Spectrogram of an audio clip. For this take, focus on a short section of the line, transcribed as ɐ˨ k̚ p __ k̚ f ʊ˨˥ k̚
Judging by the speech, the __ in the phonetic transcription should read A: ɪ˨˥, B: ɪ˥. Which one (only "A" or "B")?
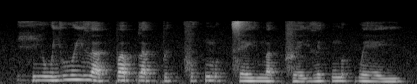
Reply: A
